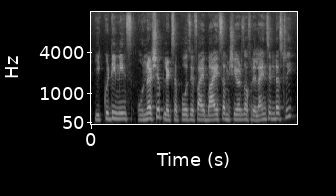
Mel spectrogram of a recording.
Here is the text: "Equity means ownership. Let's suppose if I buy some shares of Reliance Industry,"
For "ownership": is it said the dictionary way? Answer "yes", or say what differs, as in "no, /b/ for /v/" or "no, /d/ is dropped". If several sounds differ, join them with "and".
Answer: yes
